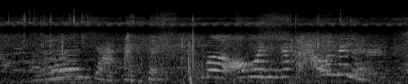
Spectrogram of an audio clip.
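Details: Squealing puppies quarrel and play at night: several curved, nasal whines rise and fall in quick succession over a few seconds, with a high background hiss.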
